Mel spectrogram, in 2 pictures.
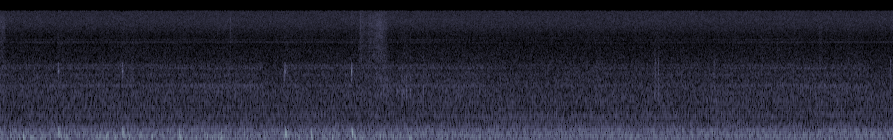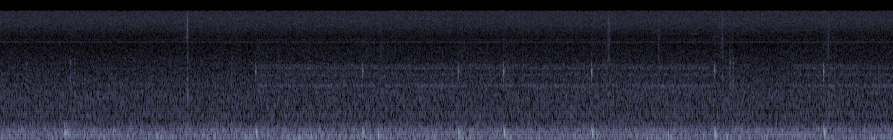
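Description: A finger taps on a touchscreen.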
